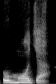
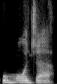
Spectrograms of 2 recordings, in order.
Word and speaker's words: umoja: So if you hear how Camilla said it, she said umoja. But in Kenya, we would say umoja, pronounce the J.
